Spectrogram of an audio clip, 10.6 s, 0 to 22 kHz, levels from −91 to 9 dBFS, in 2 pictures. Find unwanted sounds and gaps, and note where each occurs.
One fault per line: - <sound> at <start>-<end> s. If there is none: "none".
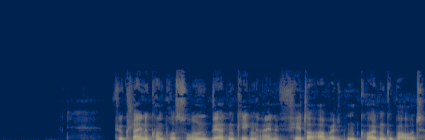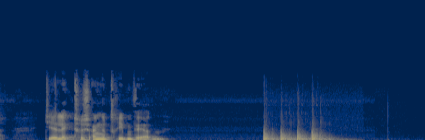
- thud at 8.6-9.9 s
